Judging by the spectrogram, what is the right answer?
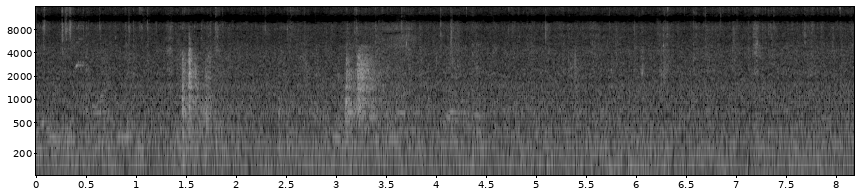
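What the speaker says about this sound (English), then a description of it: "It's pouring." Heavy rain pours down outdoors at a New York City fire scene with fire crews working, a dense, continuous patter of drops on surfaces that holds steady throughout, with a few faint louder splashes mixed in.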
